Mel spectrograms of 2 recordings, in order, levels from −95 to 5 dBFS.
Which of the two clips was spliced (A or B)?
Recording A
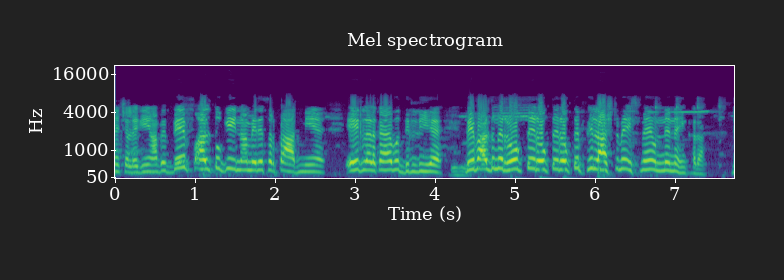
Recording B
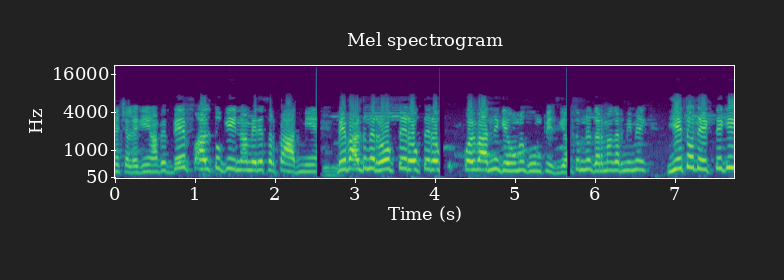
B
